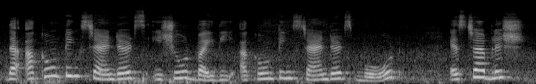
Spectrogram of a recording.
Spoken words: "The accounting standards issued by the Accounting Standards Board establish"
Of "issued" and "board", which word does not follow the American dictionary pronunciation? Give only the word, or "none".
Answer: none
